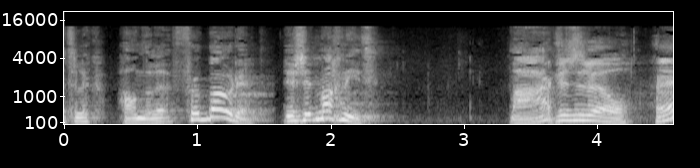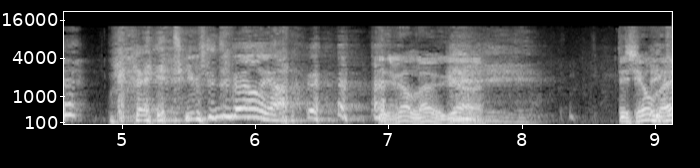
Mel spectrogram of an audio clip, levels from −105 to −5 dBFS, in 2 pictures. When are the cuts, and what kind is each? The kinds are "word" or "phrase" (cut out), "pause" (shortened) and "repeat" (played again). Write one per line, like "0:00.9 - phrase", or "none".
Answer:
0:01.6 - pause
0:03.7 - word
0:05.6 - word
